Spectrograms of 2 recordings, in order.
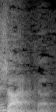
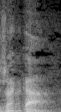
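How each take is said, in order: First: The stress is on the first syllable. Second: The stress is on the last syllable. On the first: The speaker calls it wrong. "não é jaca" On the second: The speaker calls it right. "A sílaba forte é a última"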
